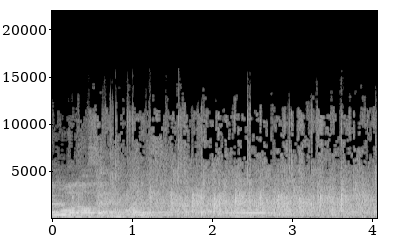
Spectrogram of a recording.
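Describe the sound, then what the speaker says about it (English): Audience applause and cheering fill a robot combat event for a Beetle-weight tournament, steady and fairly loud throughout, with an announcer's voice over the crowd. "Massive round of applause for Ion, everyone, our second place"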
